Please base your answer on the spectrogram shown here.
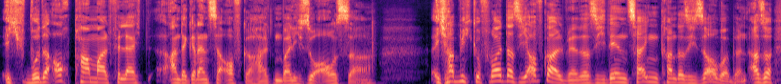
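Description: Gravelly-voiced man telling his story. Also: mid-range voice, quick pace, no echo, clean studio sound. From Iraq. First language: Arabic. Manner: earnest, animated, frequent fillers. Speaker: guest. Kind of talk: conversational interview.

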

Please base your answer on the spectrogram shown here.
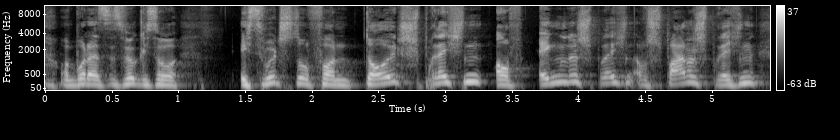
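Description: A young man co-hosting a podcast, chatting in a rambling, excitable, slang-heavy way. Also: a little high, moderate pace. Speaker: podcast co-host. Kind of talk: casual podcast chat.

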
